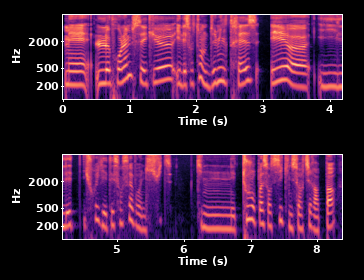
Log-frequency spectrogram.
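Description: A woman's voice: mid-range voice, normal speed, no room sound. Casting: young woman, casual film chat, chatty, dry close recording. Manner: chatty, filler-laden, laughs at herself.

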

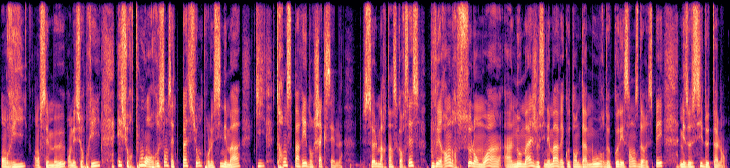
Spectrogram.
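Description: A man's voice: medium pitch, expressive, normal speed, no room sound. Casting: young man, film chat, hesitant delivery, dry close sound. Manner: hesitant, many fillers. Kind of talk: casual film review chat.

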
